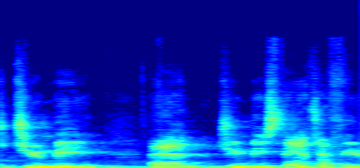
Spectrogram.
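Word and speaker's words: 준비: So Joon-bi, the way it's pronounced is as like the month of June and the thing buzzing around in the middle of June. So it's Joon-bi.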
